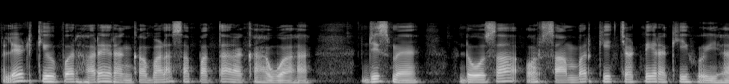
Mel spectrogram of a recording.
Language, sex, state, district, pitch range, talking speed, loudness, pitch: Hindi, male, Jharkhand, Garhwa, 105-130 Hz, 170 wpm, -18 LUFS, 115 Hz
